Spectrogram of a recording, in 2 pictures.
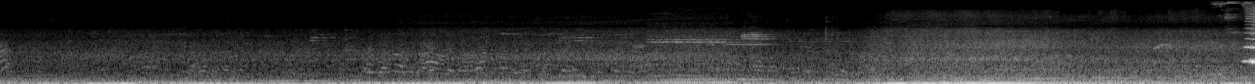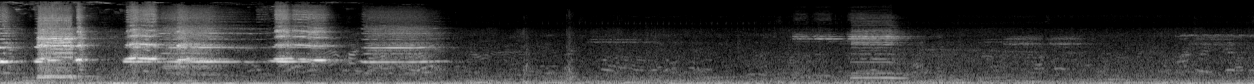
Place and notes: India, Karnataka, road traffic, bus, rickshaw, binaural
Saundatti, Karnataka, India, 22 January, ~20:00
